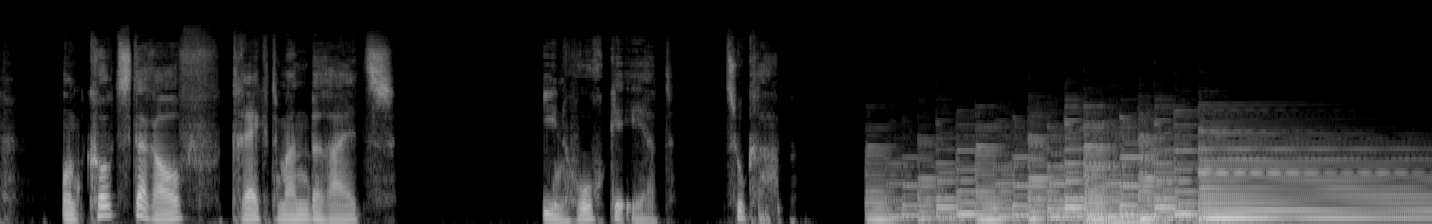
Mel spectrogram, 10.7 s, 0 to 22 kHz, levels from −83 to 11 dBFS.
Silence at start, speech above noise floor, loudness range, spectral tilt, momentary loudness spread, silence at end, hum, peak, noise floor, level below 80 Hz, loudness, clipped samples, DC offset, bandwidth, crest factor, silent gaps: 0 s; 65 dB; 9 LU; -7 dB/octave; 12 LU; 0 s; none; -2 dBFS; -86 dBFS; -34 dBFS; -21 LUFS; under 0.1%; under 0.1%; 10.5 kHz; 18 dB; 6.19-6.49 s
